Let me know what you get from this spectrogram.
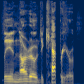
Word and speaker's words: Leonardo DiCaprio: Leonardo DiCaprio.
